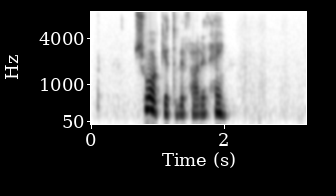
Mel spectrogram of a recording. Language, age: Icelandic, 30-39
